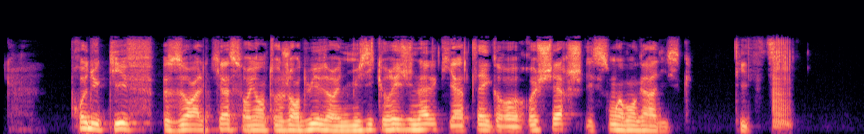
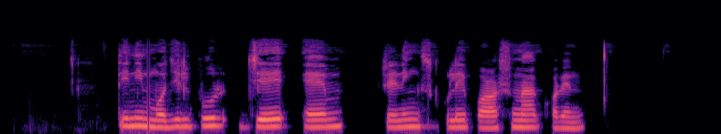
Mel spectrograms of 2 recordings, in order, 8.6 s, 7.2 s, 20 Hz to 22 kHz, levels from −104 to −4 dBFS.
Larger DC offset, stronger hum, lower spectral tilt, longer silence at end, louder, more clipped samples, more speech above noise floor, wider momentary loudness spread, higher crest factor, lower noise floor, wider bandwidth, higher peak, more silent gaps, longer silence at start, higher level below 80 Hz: neither; neither; about the same, -4.5 dB/octave vs -5.5 dB/octave; second, 0.75 s vs 1.4 s; first, -16 LUFS vs -40 LUFS; neither; first, 66 dB vs 32 dB; about the same, 9 LU vs 10 LU; second, 14 dB vs 20 dB; first, -82 dBFS vs -71 dBFS; about the same, 8.2 kHz vs 7.6 kHz; first, -2 dBFS vs -22 dBFS; second, none vs 2.30-2.38 s, 2.94-3.01 s, 3.47-3.78 s; second, 0.7 s vs 1.2 s; first, -52 dBFS vs -76 dBFS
